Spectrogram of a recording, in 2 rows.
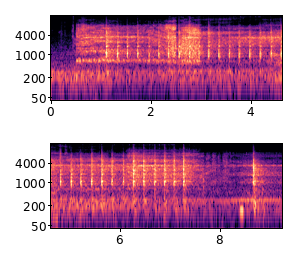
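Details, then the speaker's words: H100 engine, owner suspects a bad bearing: it starts and idles with a loud, sharp metallic knock about two to three times a second, a bearing knock. "okay so what we've got here sir what h100 I window D for BB engine with a possible bearing look we just want to show you guys how to get rid of this bearing look terrible terrible bearing up"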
